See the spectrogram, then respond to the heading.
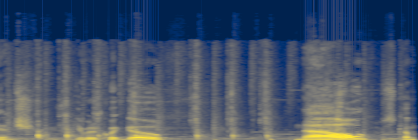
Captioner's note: knife whacking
